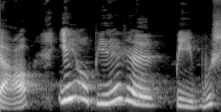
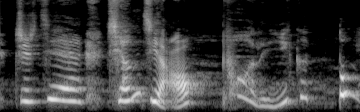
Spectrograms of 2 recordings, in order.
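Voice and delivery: plain reading voice

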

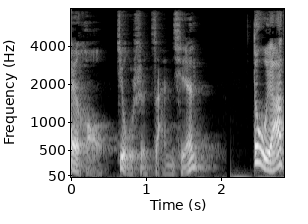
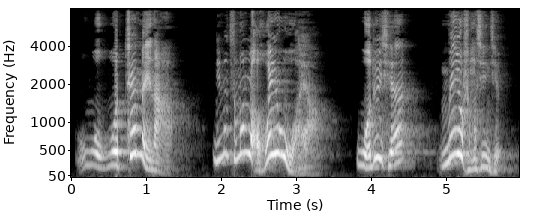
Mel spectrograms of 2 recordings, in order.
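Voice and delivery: high, loud, wronged denial; indignant outburst, stammering at the start; loud protest; 7 semitones higher, 5 dB louder than usual. A narrator's reading. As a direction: protest your innocence loudly, pitch up. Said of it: "大声地说道".

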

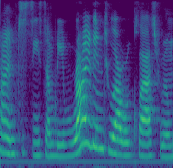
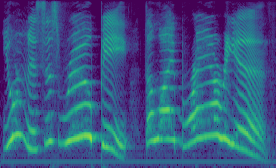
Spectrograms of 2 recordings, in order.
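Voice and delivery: high, loud, slow insistence; hollering; 10 semitones higher, 7 dB louder, slower than usual. A narrator's reading. Kids telling Missus Roopy who she is, hollering. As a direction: shout it out slowly as an accusation. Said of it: "we all hollered".

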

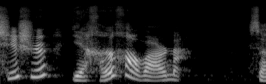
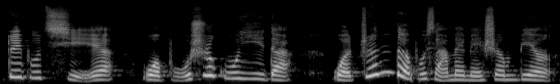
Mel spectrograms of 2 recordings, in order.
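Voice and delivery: plain reading voice

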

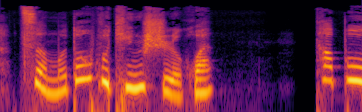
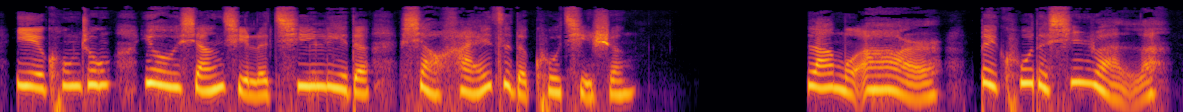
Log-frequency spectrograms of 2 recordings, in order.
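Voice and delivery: plain reading voice

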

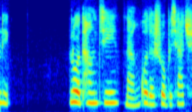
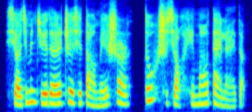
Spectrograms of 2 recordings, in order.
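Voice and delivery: usual speaking voice

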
